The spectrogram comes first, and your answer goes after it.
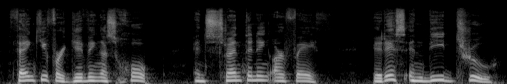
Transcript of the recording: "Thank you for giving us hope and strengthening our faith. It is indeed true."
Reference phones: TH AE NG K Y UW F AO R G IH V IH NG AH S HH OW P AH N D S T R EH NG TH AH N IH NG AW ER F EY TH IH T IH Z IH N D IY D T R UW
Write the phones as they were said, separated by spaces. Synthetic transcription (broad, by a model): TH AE NG K Y UW F AO R G IH V IH NG AH S HH OW P AH N D S T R EH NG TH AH N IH NG AW ER F EY TH IH T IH S IH N D IY D T R UW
